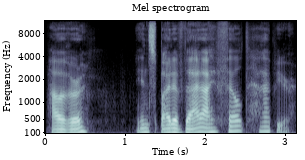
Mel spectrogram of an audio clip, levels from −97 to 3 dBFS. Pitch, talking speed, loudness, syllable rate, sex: 110 Hz, 155 wpm, -19 LUFS, 4.7 syllables/s, male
